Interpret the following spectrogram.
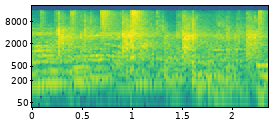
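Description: Live gospel praise and worship music: a man sings into a handheld microphone over a band, with a few sharp drum or percussion hits.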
